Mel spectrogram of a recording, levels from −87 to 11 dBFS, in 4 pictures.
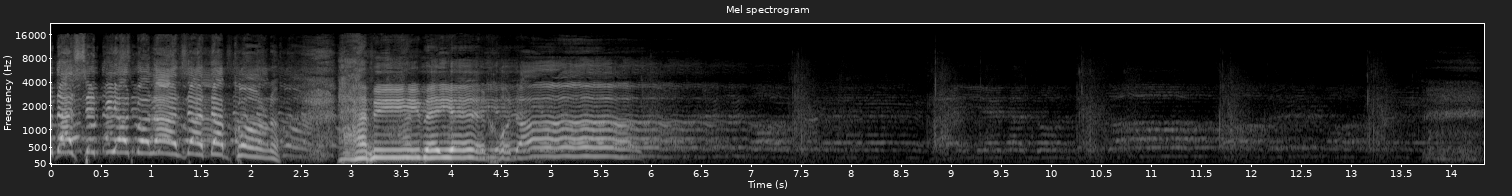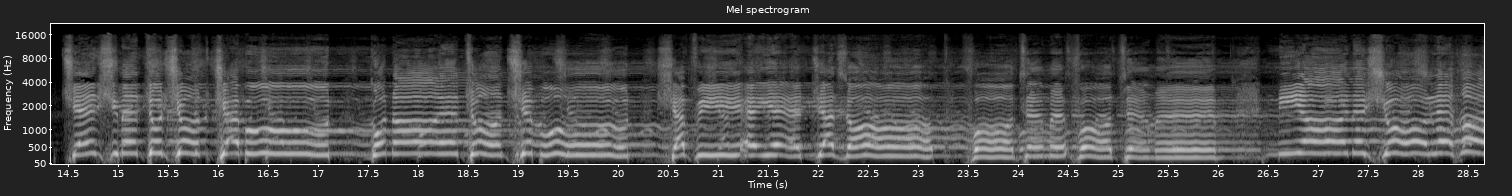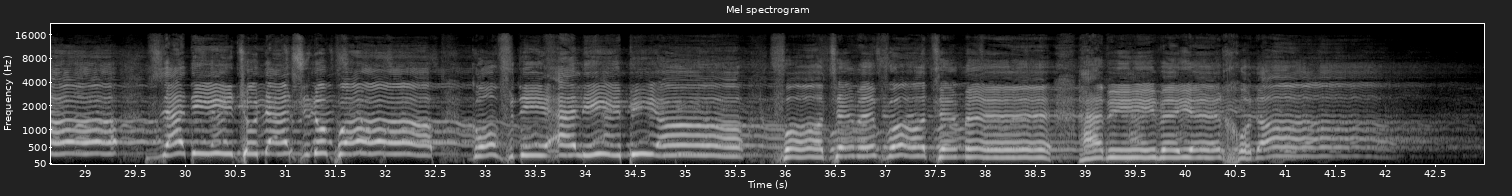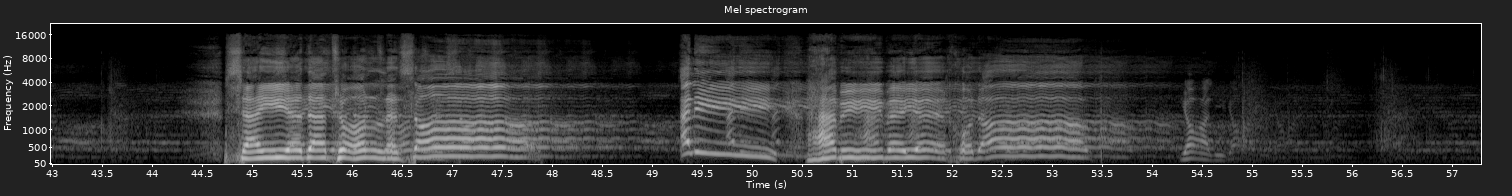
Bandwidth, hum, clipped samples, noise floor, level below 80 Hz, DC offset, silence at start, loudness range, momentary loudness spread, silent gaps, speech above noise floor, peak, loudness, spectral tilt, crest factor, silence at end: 16.5 kHz; none; under 0.1%; -63 dBFS; -70 dBFS; under 0.1%; 0 s; 10 LU; 12 LU; none; 42 dB; -2 dBFS; -21 LUFS; -4 dB/octave; 20 dB; 2.7 s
